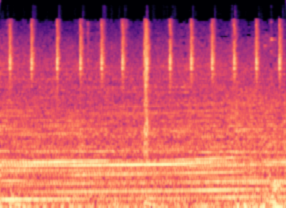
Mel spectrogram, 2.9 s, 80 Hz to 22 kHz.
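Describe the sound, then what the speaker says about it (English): A VTEC car engine in Gran Turismo 7 holds a high, steady rev with a strained buzzing tone, sounding close and continuous throughout. "It is a VTEC, so it wants to be in those high RPMs."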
